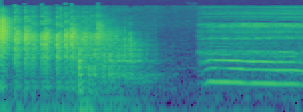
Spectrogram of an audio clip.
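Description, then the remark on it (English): Dice clatter and rattle across a hard surface for about a second in a quick burst of clicks as everyone rolls for perception in a tabletop role-playing game, then a steady, clear pitched tone rings out and holds. “You also go ahead and everybody roll perception.”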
